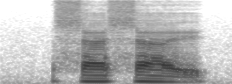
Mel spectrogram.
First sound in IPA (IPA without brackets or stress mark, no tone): ɬ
